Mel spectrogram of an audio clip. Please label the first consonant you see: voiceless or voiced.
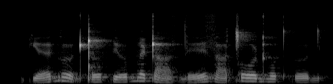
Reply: voiceless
